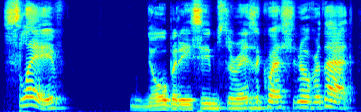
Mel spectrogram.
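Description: A man hosting a podcast, casually discussing a TV show in wordy, halting phrases full of repeated words. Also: on the high side, lively intonation, fairly bright tone. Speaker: podcast host.

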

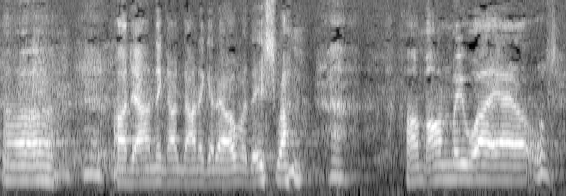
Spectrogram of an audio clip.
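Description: A man's voice: on the high side, level tone, measured pace. An actor playing a wheedling, self-pitying old rag-and-bone man with a working-class London accent, whining and pleading melodramatically in a sitcom. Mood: self-pitying, melodramatic. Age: older. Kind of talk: scripted sitcom acting. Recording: echoey hall, noisy archive recording.

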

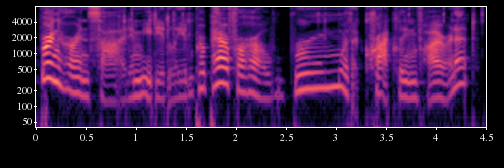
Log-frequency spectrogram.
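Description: A woman voicing a mild, bookish king in a fairy tale, measured and formal. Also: fairly low pitch, big pitch swings, no room sound, clean studio sound. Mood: skeptical but kindly.

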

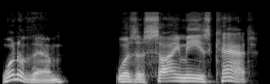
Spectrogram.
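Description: A man narrates a tabletop horror game as its game master. He speaks at an unhurried pace in a medium-pitched voice, recorded dry and close. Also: animated, a bit bright, no echo.

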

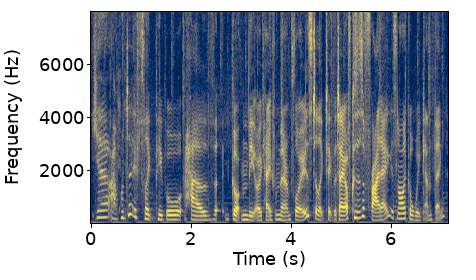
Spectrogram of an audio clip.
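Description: A woman's voice: on the low side, expressive, a little fast, few pauses, music in the background. A young woman co-hosting a podcast, chatty and full of "like". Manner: chatty, uses "like" a lot. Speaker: podcast co-host. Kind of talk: casual podcast chat and street reporting.

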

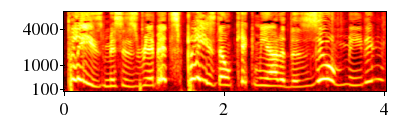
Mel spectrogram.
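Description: A storyteller voicing a young male frog pupil, excitable, mischievous and given to whiny, exclaimed pleas. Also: sits high, measured pace, voice pushed up. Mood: pleading.

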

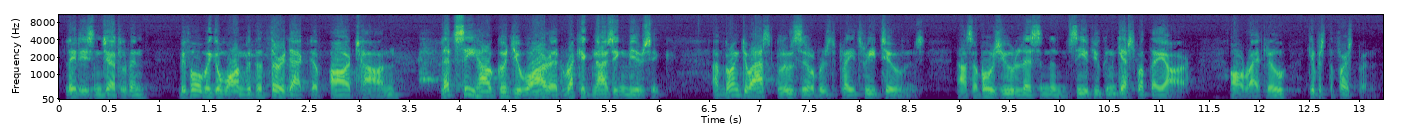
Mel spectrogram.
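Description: A man working as a radio announcer, delivering polished 1940s-style introductions and sponsor pitches. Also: lively intonation, fairly quick, a little hiss or hum. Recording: 1940 radio broadcast, reverberant hall.

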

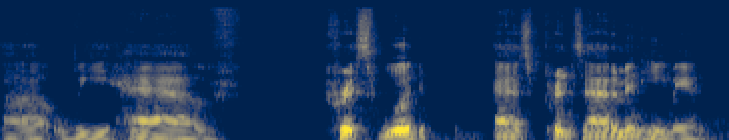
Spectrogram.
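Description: A man's voice: low-pitched, animated, slow pace. A man co-hosting a podcast, talking casually and enthusiastically about nerd news with playful joking. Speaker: podcast co-host.

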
